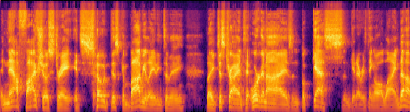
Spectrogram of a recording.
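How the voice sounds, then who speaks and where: A man with a New Jersey accent, medium pitch, a bright, sharp and animated tone, lively intonation and a moderate pace, on a very clean recording with a silent background. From New Jersey (Atlantic City). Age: 50s. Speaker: talk show host and photographer. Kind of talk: live webcast monologue.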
